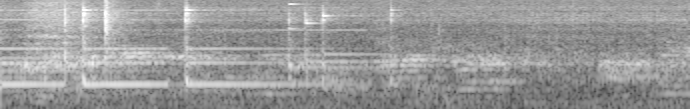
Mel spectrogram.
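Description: A handheld game console plays a short, bright electronic jingle.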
